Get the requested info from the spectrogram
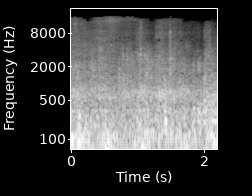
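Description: Wooden chess pieces knocking down on a wooden board and the chess clock being tapped in quick blitz play: an uneven clacking, with dull thumps about half a second and a second in.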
